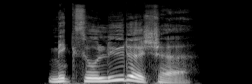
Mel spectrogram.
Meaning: inflection of mixolydisch: 1. strong/mixed nominative/accusative feminine singular 2. strong nominative/accusative plural 3. weak nominative all-gender singular
- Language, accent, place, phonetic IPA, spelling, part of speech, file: German, Germany, Berlin, [ˈmɪksoˌlyːdɪʃə], mixolydische, adjective, De-mixolydische.ogg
